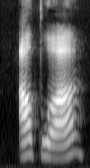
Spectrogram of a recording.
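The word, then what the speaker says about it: Haute-Loire: When establishing a headquarters for the Maquis in a barn in Haute? – I don't think they pronounce the H. I think it's Outlaw.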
